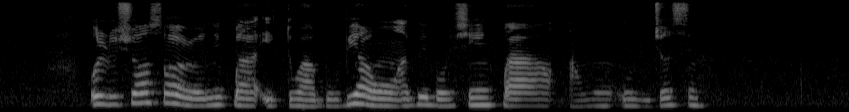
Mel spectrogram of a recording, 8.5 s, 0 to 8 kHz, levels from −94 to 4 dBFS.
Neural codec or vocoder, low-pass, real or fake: none; 7.2 kHz; real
